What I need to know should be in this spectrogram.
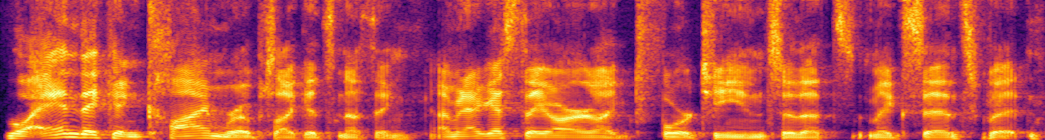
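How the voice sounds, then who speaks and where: Low-voiced man rambling in casual chat. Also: big pitch swings, moderate pace. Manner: rambling, full of filler 'like'. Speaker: podcast co-host.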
